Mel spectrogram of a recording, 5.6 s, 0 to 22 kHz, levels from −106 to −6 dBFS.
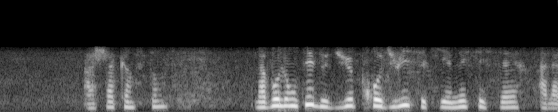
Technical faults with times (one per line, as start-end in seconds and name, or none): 0.00-0.84 AMR comfort noise
2.46-2.56 AMR comfort noise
